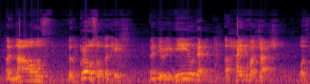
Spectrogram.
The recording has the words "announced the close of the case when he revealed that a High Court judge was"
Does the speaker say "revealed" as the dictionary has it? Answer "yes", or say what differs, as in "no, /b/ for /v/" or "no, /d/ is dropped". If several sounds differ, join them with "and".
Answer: yes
